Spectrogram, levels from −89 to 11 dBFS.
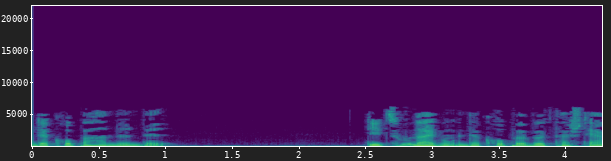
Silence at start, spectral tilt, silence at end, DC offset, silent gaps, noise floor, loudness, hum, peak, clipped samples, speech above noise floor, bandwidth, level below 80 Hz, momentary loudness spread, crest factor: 0 s; -8.5 dB/octave; 0 s; under 0.1%; none; -47 dBFS; -21 LUFS; none; -2 dBFS; under 0.1%; 29 dB; 6.4 kHz; -32 dBFS; 6 LU; 18 dB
